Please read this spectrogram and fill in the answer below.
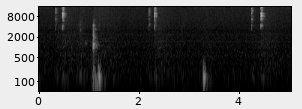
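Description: Faint clicking of a computer pointing device: three quick double clicks, about two seconds apart, as a file is picked and a button pressed, with two soft low thumps between them.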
